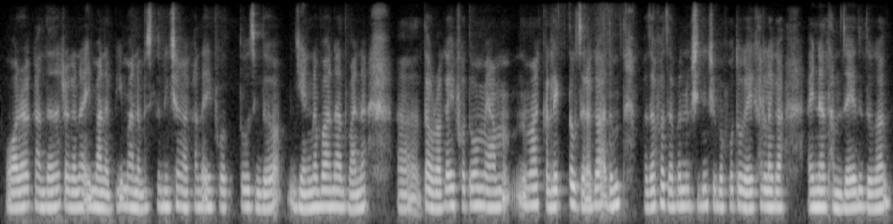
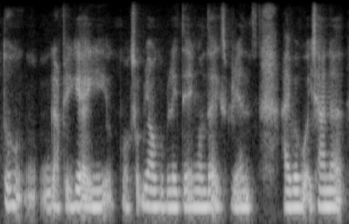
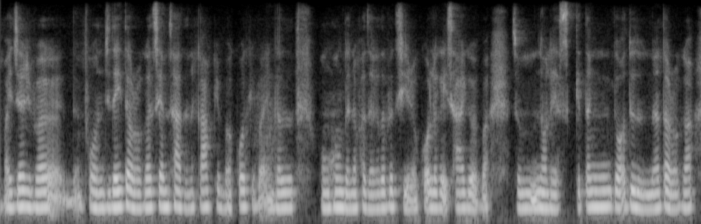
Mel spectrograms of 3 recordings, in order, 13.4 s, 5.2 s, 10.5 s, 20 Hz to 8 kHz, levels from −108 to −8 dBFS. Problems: none marked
